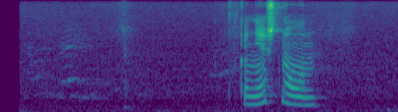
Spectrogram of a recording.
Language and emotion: Russian, neutral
